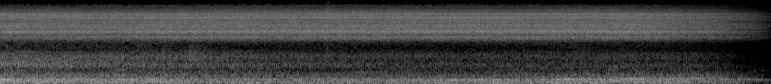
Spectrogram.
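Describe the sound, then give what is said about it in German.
A loud, continuous buzzing drone of Korean cicadas, called Maemi, fills the air, steady and dense from start to finish before cutting off at the very end, with no voices. “Den Gesang der koreanischen Zikaden, genannt Mämi, können wir in Deutschland so nicht hören.”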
